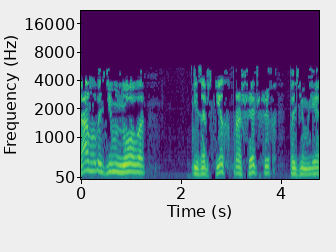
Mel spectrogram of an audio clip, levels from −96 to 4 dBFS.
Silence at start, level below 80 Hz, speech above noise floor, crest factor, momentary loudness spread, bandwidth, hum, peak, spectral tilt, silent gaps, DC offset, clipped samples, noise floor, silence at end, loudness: 0 s; -54 dBFS; 49 dB; 16 dB; 10 LU; 5.8 kHz; none; -2 dBFS; -4 dB/octave; none; under 0.1%; under 0.1%; -67 dBFS; 0 s; -18 LUFS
